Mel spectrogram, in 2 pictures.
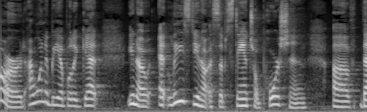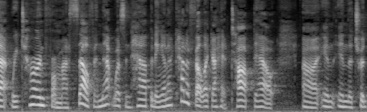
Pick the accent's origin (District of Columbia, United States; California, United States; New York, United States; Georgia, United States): District of Columbia, United States; Washington; my hometown of DC.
